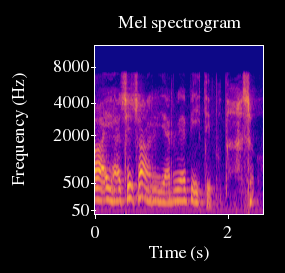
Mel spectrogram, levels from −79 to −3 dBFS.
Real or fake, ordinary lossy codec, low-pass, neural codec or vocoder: real; none; 7.2 kHz; none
